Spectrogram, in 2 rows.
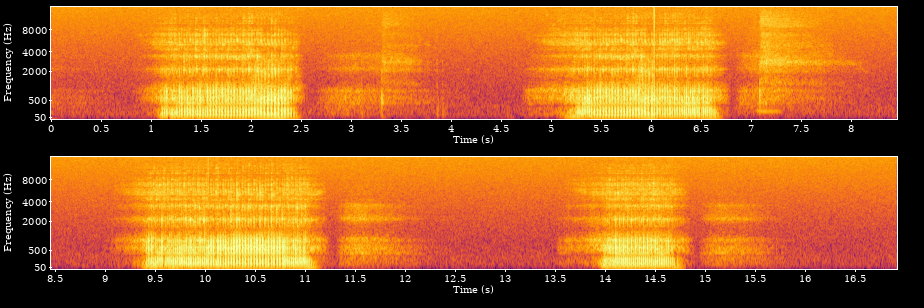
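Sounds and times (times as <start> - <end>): quiet breath: 0.0 - 1.8, 2.4 - 4.1, 6.6 - 8.4, 11.1 - 12.4, 13.5 - 14.0, 14.7 - 16.0
loud snoring: 0.9 - 2.6, 4.8 - 7.3, 9.2 - 11.2, 13.6 - 14.9.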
